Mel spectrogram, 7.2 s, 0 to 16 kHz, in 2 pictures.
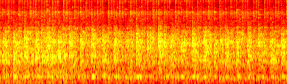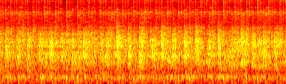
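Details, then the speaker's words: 20 hp single-cylinder Chinese diesel power tiller engine before valve clearance adjustment: rough uneven idle with tapping knock and occasional stumble, a thumping, drum-like knock from incorrect valve clearance; runs smoother once adjusted. "তো আপনারা এই সাউন্ডটা তো শুনলেন ইঞ্জিনটার সাউন্ডটা একটু problem আছে মানে একটা ধাক্কা মারছে অরিজিনালি মিসফায়ার আসছে একটা ছোট আর একটা সাউন্ড একটা অন্যরকম আসছে"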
